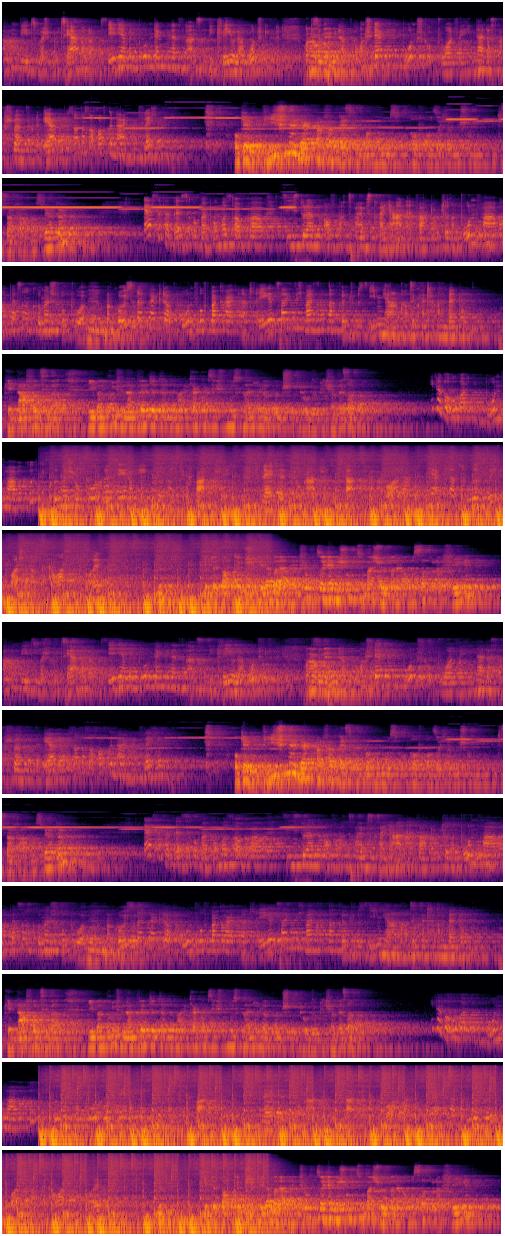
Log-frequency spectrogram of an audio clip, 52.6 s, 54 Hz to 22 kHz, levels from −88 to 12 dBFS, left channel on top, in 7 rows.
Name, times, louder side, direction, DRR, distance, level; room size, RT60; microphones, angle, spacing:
voice 1, 0.0-10.0 16.8-29.6 36.6-46.7, left 2 dB, 85° left, 4 dB, 3.4 m, -27 dB
voice 2, 4.6-4.9 10.5-14.7 14.9-16.0 23.8-24.2 30.1-35.4 41.5-41.7 47.2-47.5 48.1-52.2, left 1 dB, 10° right, 0 dB, 4.2 m, -21 dB
sound 1, 8.6-19.4, left 9 dB, 55° left, 1.3 m, -28 dB
sound 2, 38.1-49.1, right 1 dB, 60° right, 2.7 m, -20 dB
28.0 x 17.5 x 7.5 m, 2.7 s
head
